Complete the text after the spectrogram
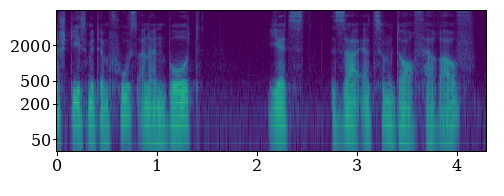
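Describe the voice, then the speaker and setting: A man reads literary prose for radio as a narrator, with deliberate, emphatic phrasing and dramatic pauses. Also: on the low side, a little mellow, no room sound.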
